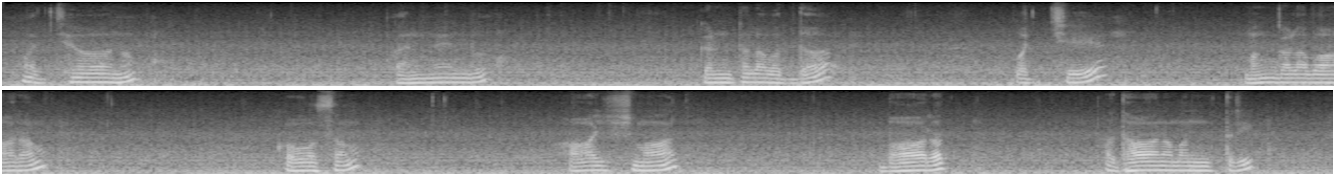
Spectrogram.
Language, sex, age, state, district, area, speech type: Telugu, male, 60+, Andhra Pradesh, Krishna, urban, read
